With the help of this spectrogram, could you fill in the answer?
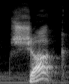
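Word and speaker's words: Shough: You got Tyler Shuck. I believe that's how you say his last name. It's not spelled that way, but I think that's how it's pronounced.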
